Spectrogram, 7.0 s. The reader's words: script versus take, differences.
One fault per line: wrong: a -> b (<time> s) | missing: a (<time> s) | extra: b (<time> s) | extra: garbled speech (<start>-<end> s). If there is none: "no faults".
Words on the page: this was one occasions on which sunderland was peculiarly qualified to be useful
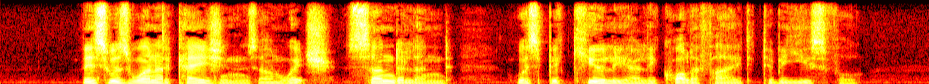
no faults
